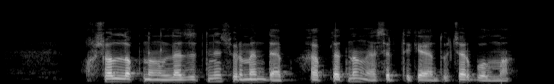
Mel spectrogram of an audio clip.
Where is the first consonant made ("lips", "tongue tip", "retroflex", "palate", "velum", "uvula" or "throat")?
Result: uvula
